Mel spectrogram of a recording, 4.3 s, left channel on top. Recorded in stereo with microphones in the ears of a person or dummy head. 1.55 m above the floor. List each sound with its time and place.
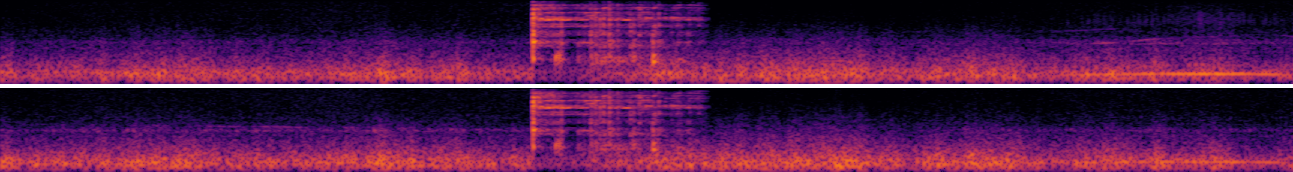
1.8 s breaking glass: 15° left (ahead or behind)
